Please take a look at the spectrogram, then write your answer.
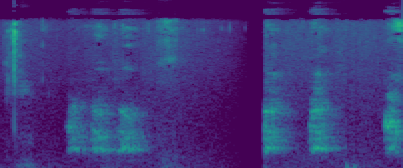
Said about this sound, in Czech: Máš nějakýho pejska? Nějaký hafuša od sousedů, no, se snaží.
